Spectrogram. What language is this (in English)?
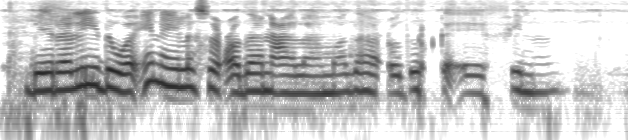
Somali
